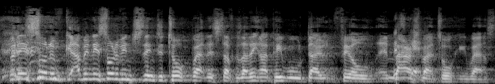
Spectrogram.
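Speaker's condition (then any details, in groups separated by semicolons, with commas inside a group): No condition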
